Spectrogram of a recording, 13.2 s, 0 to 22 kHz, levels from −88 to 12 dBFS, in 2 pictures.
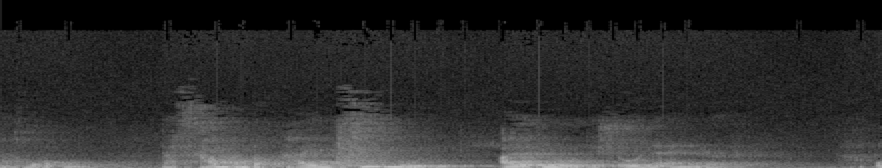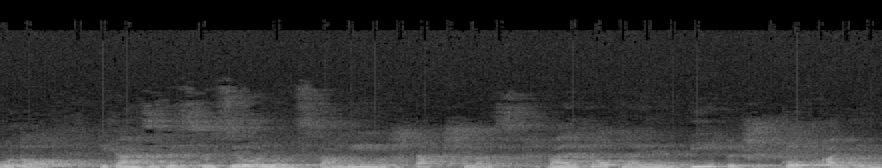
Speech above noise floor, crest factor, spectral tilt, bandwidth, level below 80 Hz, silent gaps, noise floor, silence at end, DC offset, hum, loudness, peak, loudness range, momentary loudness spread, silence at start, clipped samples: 22 dB; 16 dB; -7.5 dB/octave; 18.5 kHz; -46 dBFS; none; -43 dBFS; 0 s; under 0.1%; none; -21 LUFS; -6 dBFS; 3 LU; 12 LU; 0 s; under 0.1%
